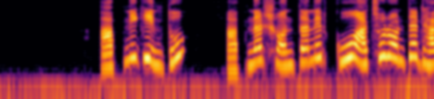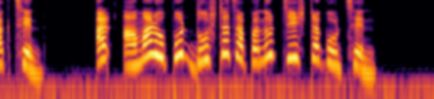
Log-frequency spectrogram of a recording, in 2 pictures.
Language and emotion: Bengali, disgusted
